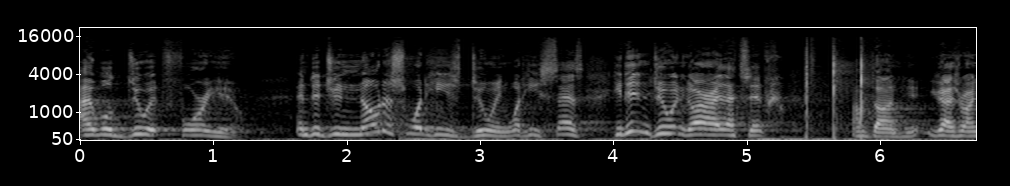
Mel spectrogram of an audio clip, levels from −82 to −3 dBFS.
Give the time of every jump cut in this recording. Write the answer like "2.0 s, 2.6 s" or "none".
4.3 s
